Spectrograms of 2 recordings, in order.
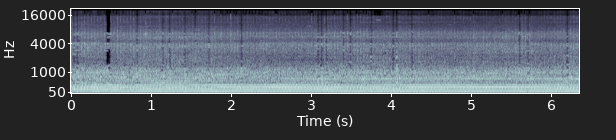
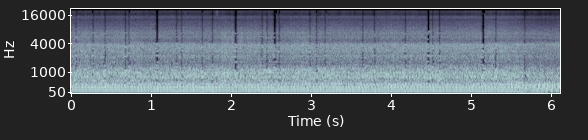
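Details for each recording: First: Toro 20374 self-propelled mower after replacing stripped plastic-gear rear drive wheels with metal-sprocket wheels (part 137-4835) and new pinion gears: even, steady small-engine drone, no grinding, skipping or clicking; normal self-propelled drive. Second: Toro 20374 mower running: steady engine hum with sharp irregular clicks and grinding from worn plastic-gear rear drive wheels; fix is replacing with metal-gear wheels and pinion gears.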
